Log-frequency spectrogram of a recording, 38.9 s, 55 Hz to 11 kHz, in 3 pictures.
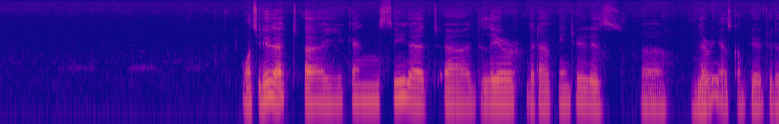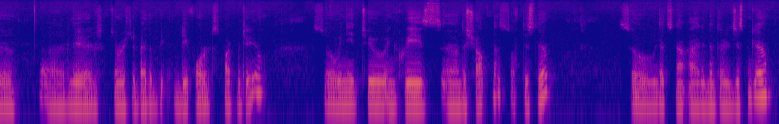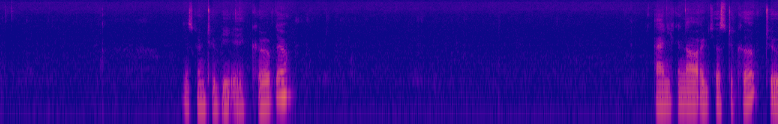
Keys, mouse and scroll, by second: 0.0-1.4 drag, 1.7 middle click, 2.0 scroll down 2, 2.3 click, 2.6 middle click, 2.8 shift+middle click, 3.0 middle click, 3.2 scroll up 2, 3.4 middle click, 3.8 shift+middle click, 5.4 middle click, 6.2 scroll up 2, 7.2 middle click, 9.8 middle click, 12.5 click, 17.8-19.3 drag, 23.8-24.1 drag, 26.3-30.3 drag, 36.6-37.1 scroll down 3, 37.5 click, 38.5 click.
